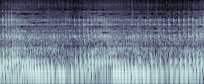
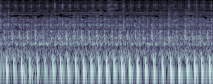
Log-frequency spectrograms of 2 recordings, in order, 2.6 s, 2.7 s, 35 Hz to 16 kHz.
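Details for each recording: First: Hero Splendor Plus single-cylinder motorcycle, odometer rolled past 100,000 and now about 60,000 more: rapid, hard clatter over the low thump at idle and blips; mechanic diagnoses a failed engine with connecting rod knock. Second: Splendor Plus single-cylinder after engine rebuild for connecting-rod knock: even, steady idle with only a light, fast valve tick and slightly loose timing chain, no deep knock; the earlier rod knock is gone, valves expected to settle.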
